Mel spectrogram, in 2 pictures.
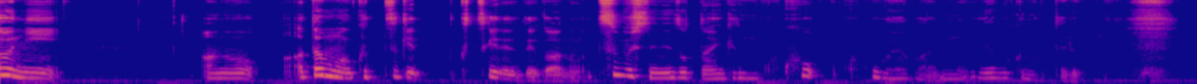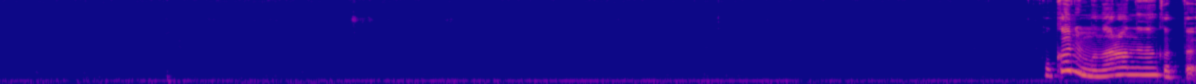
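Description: A young woman talks casually, close to the microphone.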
